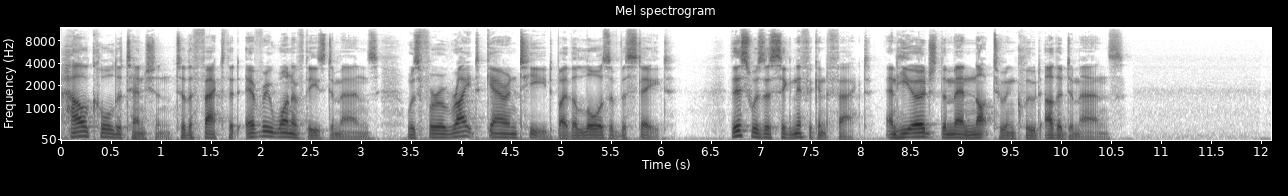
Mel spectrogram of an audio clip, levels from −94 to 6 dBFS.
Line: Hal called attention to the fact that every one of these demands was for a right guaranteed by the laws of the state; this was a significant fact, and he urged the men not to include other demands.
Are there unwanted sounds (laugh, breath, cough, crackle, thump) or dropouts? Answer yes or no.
no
